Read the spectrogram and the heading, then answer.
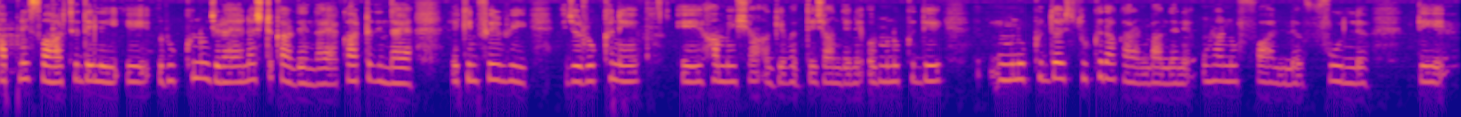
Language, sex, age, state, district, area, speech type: Punjabi, female, 18-30, Punjab, Gurdaspur, urban, spontaneous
